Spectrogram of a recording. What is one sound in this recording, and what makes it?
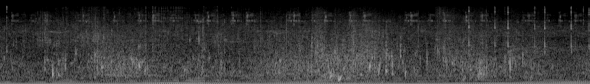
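Water laps gently nearby.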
